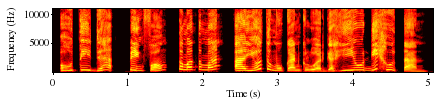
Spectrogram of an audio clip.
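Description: A woman's voice: extremely high pitch, lively intonation, measured pace, no room sound, studio quality. A woman narrating a children's cartoon in a sing-song manner, speaking to young viewers.

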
